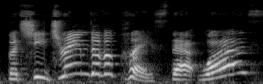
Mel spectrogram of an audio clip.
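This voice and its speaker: A woman telling a children's story in an expressive, dramatic manner, drawing out key words. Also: very high-pitched, slow. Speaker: storyteller, mother reading to her daughter. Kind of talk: children's storytelling with bits of song.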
